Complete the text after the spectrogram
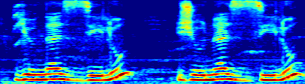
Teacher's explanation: लाम को लंबा नहीं करना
